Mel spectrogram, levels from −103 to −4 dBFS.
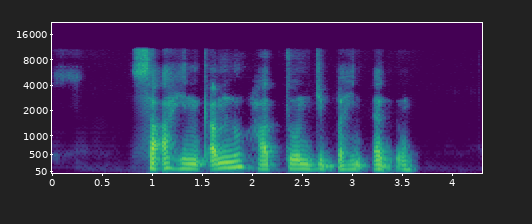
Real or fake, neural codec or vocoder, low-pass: fake; codec, 24 kHz, 0.9 kbps, DualCodec; 10.8 kHz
